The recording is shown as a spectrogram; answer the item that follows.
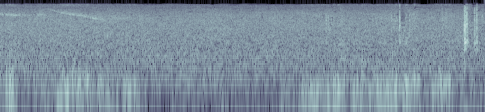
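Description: Wind blowing over the microphone in uneven low gusts, with a steady rustling hiss of leaves.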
